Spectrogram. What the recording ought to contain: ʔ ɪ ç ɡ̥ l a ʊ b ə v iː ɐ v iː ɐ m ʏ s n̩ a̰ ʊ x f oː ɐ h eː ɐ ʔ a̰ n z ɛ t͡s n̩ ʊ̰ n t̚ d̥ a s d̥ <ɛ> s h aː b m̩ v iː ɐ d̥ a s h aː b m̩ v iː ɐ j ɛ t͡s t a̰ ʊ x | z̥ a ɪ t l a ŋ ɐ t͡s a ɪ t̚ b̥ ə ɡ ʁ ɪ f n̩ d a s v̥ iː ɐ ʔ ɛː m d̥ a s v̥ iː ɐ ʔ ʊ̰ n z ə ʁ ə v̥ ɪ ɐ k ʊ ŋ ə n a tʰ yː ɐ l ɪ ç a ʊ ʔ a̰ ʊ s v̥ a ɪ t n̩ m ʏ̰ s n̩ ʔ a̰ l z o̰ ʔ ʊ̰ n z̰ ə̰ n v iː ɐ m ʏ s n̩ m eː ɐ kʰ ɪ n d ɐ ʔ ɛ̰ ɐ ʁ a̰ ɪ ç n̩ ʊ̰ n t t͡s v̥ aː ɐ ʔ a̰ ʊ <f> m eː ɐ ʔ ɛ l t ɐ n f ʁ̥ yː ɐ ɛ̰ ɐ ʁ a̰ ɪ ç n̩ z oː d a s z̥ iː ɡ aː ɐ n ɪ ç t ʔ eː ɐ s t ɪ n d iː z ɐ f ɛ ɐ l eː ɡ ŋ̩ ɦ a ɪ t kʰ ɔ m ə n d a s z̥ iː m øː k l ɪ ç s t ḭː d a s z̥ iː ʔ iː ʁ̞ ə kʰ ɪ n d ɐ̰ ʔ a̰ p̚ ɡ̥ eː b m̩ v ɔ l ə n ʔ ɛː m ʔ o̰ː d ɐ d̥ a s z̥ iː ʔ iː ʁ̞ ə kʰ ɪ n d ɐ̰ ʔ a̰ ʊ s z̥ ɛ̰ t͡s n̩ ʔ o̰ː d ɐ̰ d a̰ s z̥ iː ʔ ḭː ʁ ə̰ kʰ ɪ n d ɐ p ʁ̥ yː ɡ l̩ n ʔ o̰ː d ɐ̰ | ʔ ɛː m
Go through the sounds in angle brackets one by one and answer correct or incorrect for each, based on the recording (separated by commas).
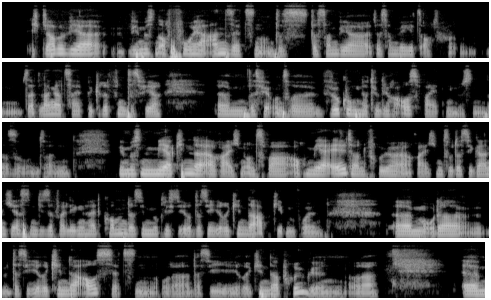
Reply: incorrect, incorrect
